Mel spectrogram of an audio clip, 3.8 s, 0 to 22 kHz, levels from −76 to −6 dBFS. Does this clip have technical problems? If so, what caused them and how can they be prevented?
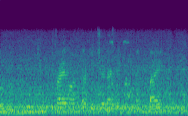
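Yes. At one end, the call was likely played on a loudspeaker whose echo canceller let the microphone pickup through. This echo leak runs through the whole clip: the speech returns about 272 ms late, roughly as loud as the original. Using headphones at that end, or an echo canceller that fully converges, prevents it.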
